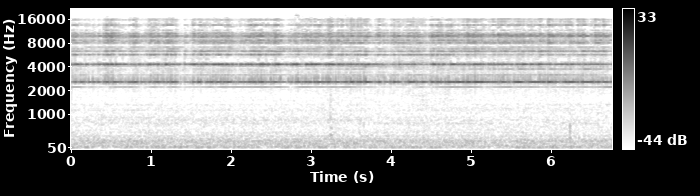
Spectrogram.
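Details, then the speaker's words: Two drinking glasses touching in a kitchen early in the morning give a sustained, high bell-like ringing over a faint low hum as vibration sets them chiming; moving them apart stopped the sound. "So sudden గా kitchen కి వెళ్లి చూసేసరికే ఆ రెండు గ్లాసులు ఒకదానికొకటి touch అయిపోయి ఒక sound ని క్రియేట్ చేశయి అన్నమాట."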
